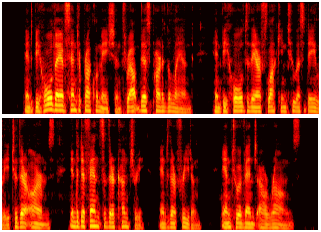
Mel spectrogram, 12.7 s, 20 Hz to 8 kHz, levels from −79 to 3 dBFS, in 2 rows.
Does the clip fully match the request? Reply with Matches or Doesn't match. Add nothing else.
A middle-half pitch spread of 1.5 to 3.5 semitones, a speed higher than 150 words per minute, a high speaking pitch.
Doesn't match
